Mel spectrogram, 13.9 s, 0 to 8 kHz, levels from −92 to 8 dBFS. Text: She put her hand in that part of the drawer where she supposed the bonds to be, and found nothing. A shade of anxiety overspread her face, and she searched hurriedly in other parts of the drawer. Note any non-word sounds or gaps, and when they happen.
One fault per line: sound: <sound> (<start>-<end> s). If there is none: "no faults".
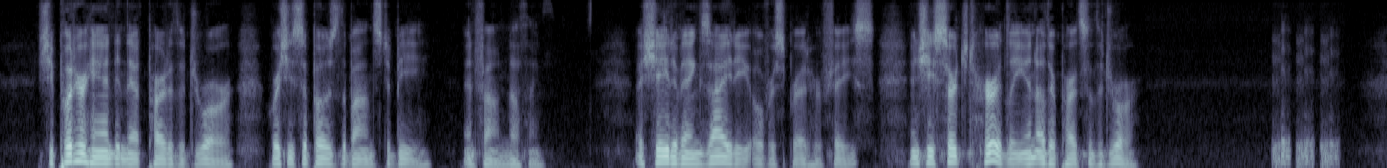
sound: laugh (12.7-13.4 s)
